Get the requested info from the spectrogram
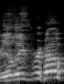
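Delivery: very loud, high-pitched, incredulous exclamation. Voicing Connor, looking at another character in disbelief. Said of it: "Connor's going to look at Isaiah like".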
